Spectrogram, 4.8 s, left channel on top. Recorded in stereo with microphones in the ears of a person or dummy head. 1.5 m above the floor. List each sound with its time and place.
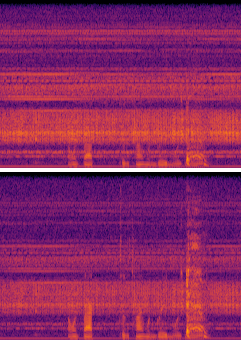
0.0 s a machine running: 30° left (ahead or behind)
1.4 s a man speaking: 50° right (ahead or behind)
3.7 s a cough: 65° right (ahead or behind)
